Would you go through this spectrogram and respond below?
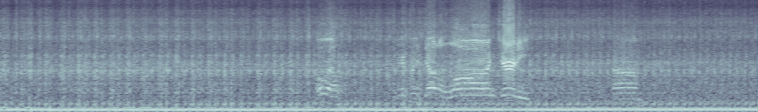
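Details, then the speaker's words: Chevelle after a no-start, spark plugs cleaned and a loose ignition module connector replaced with an original GM one: deep steady rumble, smooth even idle with no misses or stumbles; running properly. "well I'm not gonna spritz it at first we'll see if she fires up"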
